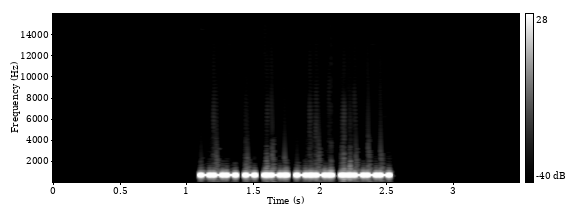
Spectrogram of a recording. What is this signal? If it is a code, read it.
Morse code, heard as a keyed tone, about 51 wpm, 700 Hz. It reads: OTRC2
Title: Code Groups - 5 Letter:Numbers - 50wpm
